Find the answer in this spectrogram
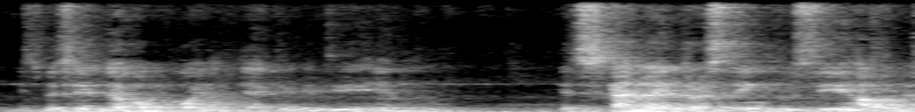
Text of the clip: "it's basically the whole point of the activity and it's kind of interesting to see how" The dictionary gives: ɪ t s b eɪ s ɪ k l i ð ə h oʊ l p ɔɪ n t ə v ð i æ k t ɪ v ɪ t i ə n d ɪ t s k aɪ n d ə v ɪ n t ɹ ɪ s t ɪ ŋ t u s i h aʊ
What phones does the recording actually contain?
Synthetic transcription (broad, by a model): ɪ s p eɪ ʃ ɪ l i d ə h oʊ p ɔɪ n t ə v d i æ k t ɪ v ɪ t i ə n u ɪ t s k aɪ n d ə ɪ n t ɹ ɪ s t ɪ ŋ t u s i h aʊ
